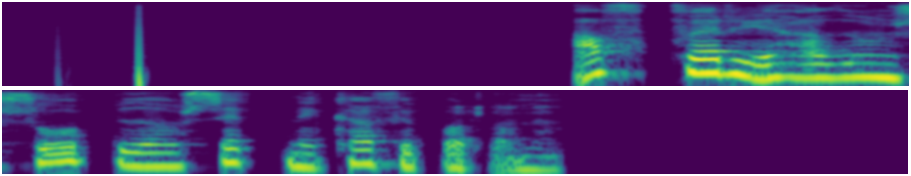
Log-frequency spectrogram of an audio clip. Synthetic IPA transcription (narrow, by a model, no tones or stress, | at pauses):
afkʰvɛɾjɪɦavðɪhunsɔːpʏðawset̪̚nɪkʰafɪpɔt̪la̰na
